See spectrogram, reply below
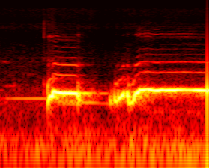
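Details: Female puter pelung, a long-cooing African collared dove, calling the male in a mournful voice: a faint low tone, then a loud wavering coo settling into a long steady note that runs to the end.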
